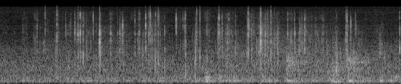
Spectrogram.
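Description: Sheets of paper rustling and being leafed through at a table close to the microphones, an irregular run of short crackles.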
